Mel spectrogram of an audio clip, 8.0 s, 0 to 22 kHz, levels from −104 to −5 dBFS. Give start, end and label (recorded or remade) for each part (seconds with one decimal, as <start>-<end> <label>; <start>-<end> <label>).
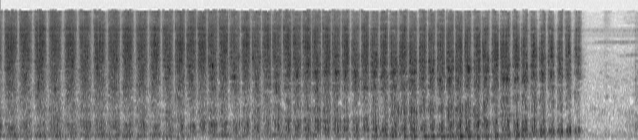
0.0-8.0 recorded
